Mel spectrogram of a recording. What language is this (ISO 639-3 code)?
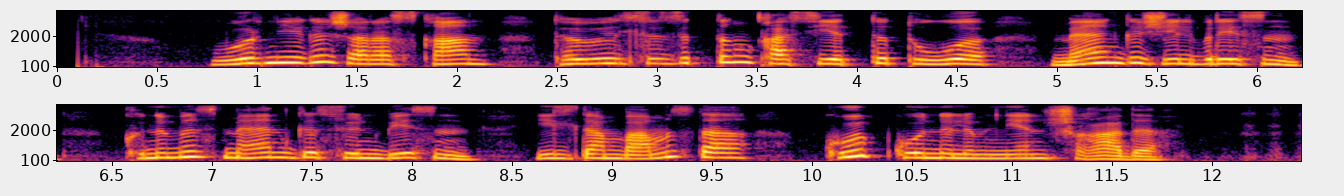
kaz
